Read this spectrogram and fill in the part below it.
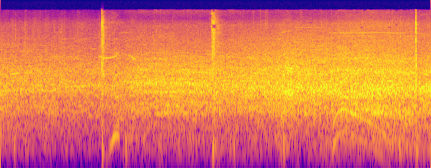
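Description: Sharp thuds of bodies hitting each other ring out a few times.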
